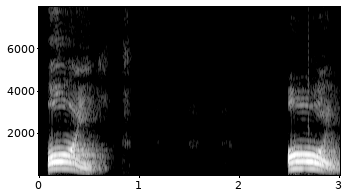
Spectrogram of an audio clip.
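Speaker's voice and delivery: ओय called out loud and high; oy sound. Shown as a demonstration. Teacher demonstrating the oy sound loudly to her child. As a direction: call ओय like hailing a boat. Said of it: "the fourth sound is".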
